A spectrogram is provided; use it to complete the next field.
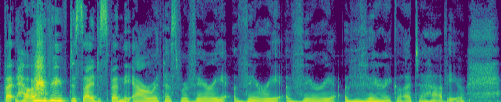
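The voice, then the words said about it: Sultry radio-host voice. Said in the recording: “I'm feeling almost giddy about using my sexy radio voice right now”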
